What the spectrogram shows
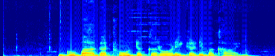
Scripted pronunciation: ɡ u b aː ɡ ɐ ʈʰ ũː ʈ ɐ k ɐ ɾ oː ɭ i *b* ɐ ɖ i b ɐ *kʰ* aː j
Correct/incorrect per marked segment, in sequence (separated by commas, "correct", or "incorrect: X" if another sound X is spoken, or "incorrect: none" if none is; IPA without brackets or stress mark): incorrect: ɡ, correct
